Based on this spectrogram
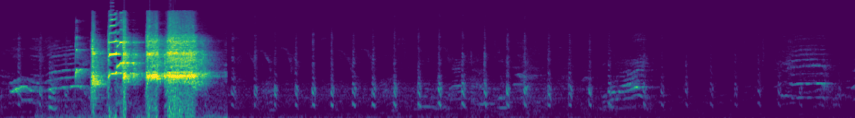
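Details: Chinese francolin in an aviary, with a male crowing and a female clucking. A loud, harsh, buzzy burst of about two seconds is followed by a steady series of soft, short notes, several per second, that fade out with a few chirps.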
